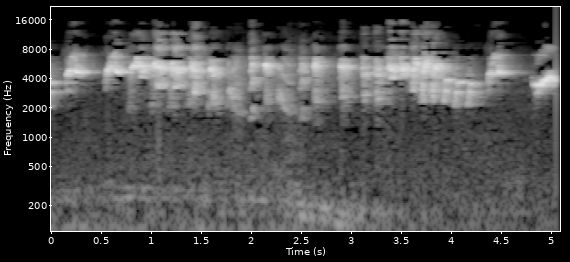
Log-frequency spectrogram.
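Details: Long-tailed shrike kept by songbird hobbyists giving an unbroken stream of sharp, buzzy, high chatter. After a short break it closes with a clear downslurred whistle.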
